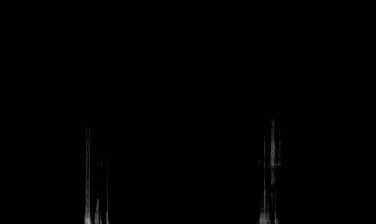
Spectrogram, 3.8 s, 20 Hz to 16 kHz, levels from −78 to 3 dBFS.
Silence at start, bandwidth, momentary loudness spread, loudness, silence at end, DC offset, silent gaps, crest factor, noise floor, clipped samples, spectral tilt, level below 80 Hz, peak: 0.85 s; 7.6 kHz; 16 LU; -45 LUFS; 0.95 s; under 0.1%; 1.16-2.57 s; 28 dB; under -90 dBFS; under 0.1%; -6.5 dB/octave; -68 dBFS; -22 dBFS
